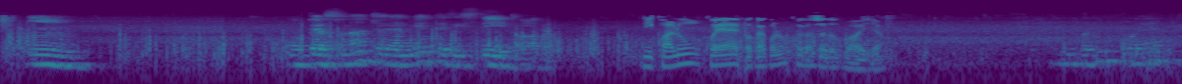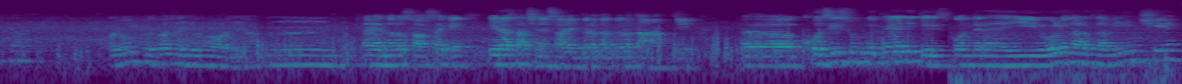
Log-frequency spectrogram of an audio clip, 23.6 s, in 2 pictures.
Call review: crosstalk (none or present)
none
